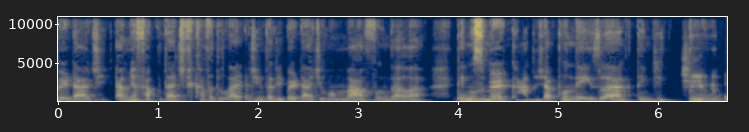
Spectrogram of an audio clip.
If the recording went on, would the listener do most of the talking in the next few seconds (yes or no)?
yes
